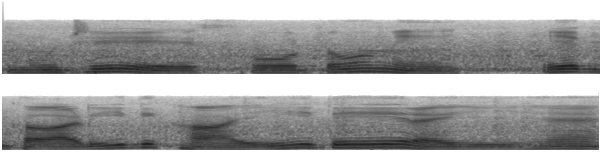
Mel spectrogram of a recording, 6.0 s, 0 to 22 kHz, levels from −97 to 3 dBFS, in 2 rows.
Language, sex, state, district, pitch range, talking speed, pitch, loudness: Hindi, male, Madhya Pradesh, Katni, 105-150 Hz, 90 wpm, 120 Hz, -17 LUFS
